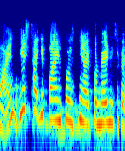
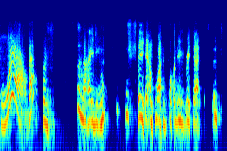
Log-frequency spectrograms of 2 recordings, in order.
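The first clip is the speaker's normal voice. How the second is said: mock super-excited, gushing, marvelling exclamation. Retelling a runner's words after he stopped the race: imitating excited speech. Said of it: "But he was just super excited".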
